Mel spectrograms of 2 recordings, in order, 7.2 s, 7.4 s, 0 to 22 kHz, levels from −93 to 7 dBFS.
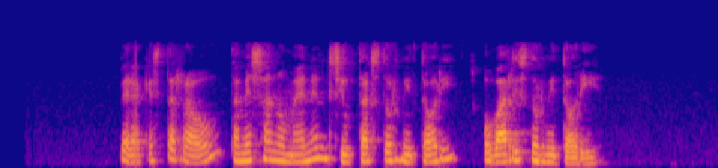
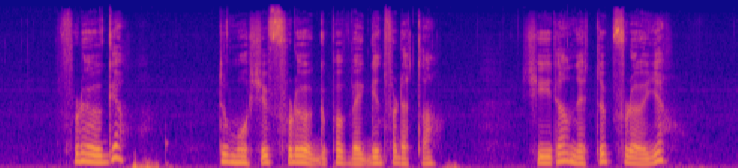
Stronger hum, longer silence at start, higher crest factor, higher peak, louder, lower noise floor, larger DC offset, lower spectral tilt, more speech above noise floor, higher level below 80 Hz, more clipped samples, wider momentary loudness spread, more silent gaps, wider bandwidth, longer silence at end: neither; first, 1.2 s vs 0.6 s; about the same, 18 dB vs 20 dB; first, -2 dBFS vs -6 dBFS; first, -20 LUFS vs -24 LUFS; first, -72 dBFS vs -59 dBFS; neither; first, -7 dB/octave vs -5 dB/octave; first, 53 dB vs 35 dB; second, -60 dBFS vs -44 dBFS; neither; second, 8 LU vs 15 LU; neither; second, 7.6 kHz vs 19 kHz; first, 1.2 s vs 0.7 s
